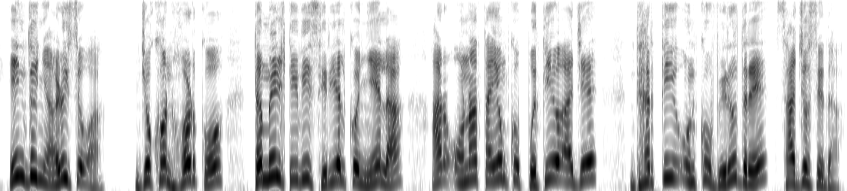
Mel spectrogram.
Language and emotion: Santali, angry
